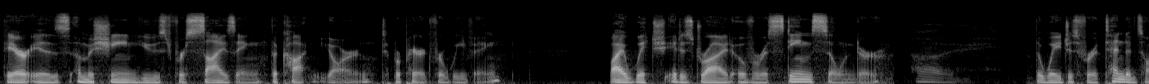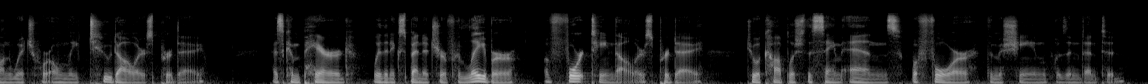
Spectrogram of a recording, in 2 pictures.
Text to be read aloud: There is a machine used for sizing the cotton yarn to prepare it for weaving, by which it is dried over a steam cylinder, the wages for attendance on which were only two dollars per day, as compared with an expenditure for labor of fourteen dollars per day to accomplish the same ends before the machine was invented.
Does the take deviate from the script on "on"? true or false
false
